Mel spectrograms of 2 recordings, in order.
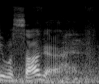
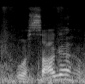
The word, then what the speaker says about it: Wasaga: Hello, Marty Wasaga. Do you say Wasaga or Wasaga? I hear both. I think it's that Canadian short vowel A pronunciation.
